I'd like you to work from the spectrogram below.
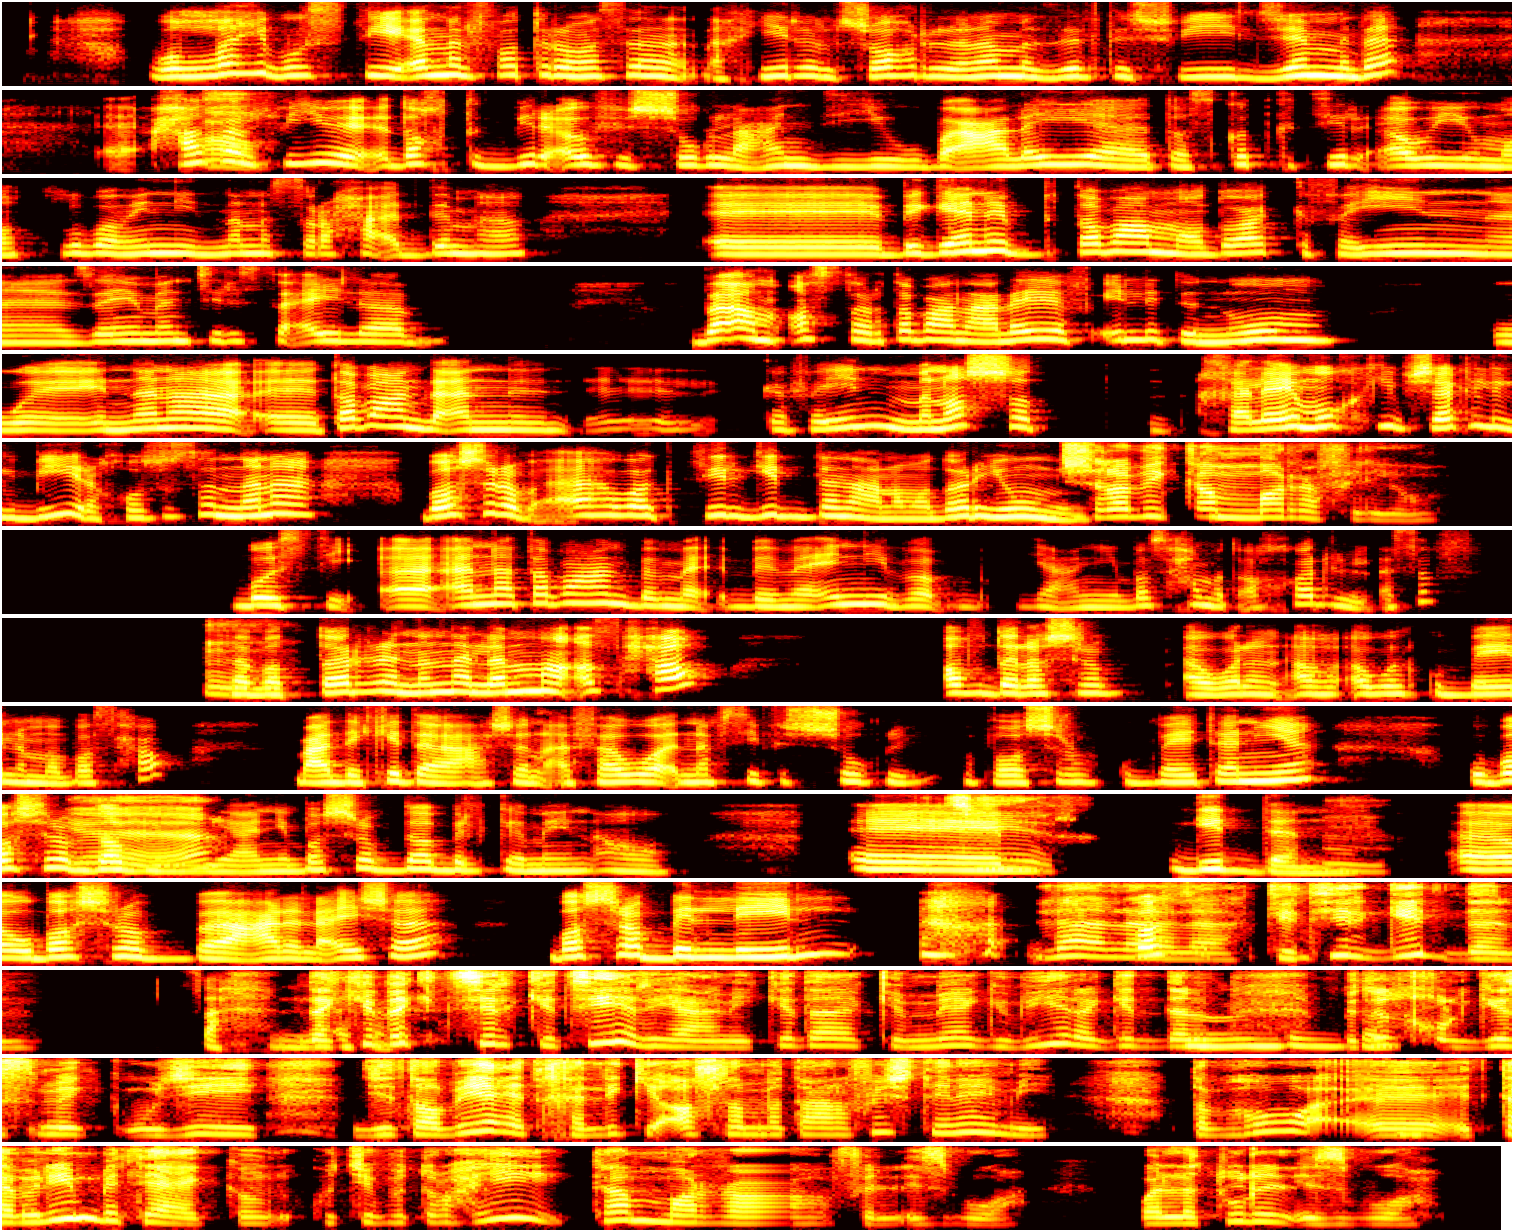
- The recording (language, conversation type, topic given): Arabic, advice, ليه مش قادر تلتزم بروتين تمرين ثابت؟
- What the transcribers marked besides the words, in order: in English: "الgym"; in English: "تاسكات"; in English: "double"; in English: "double"; chuckle; laughing while speaking: "باش"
